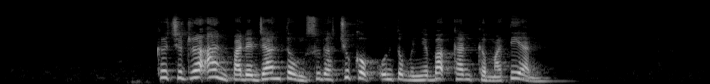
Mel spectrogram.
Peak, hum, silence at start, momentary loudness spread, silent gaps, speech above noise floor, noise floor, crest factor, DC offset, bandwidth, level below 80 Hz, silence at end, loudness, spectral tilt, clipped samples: -6 dBFS; none; 1.55 s; 8 LU; none; 49 dB; -71 dBFS; 20 dB; under 0.1%; 10.5 kHz; -74 dBFS; 1.6 s; -22 LUFS; -5.5 dB/octave; under 0.1%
